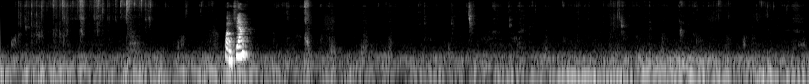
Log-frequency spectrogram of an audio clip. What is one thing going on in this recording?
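Fish bones and crisp skin crackle as fingers pull them apart.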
